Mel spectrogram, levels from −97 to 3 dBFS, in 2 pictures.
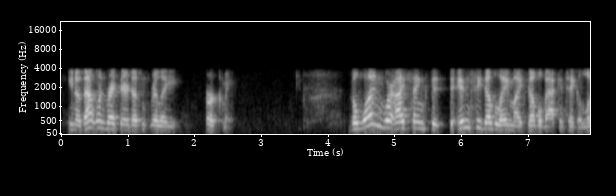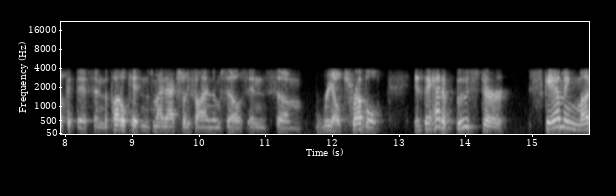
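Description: The whole speech clip runs through the iLBC codec. Nothing passes outside roughly 300 Hz to 3.5 kHz, so it sounds thin and boxed in. Each 20 ms frame is coded on its own. The damage is plainly audible as a rough, slightly synthetic edge. The character fits the 15.2 kbps mode.

From 2.22 to 2.26 s there are lost iLBC frames. The dropout is short and fits a single missing 20 ms frame. The decoder fills the hole by repeating the last pitch cycle with added noise. It sounds like a brief, buzzy held vowel. The voice is right again almost immediately.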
